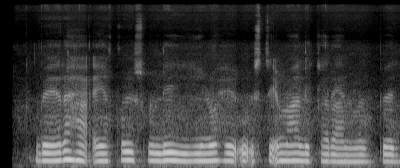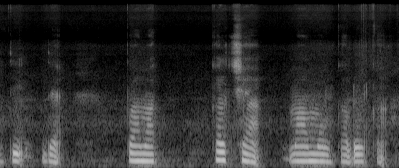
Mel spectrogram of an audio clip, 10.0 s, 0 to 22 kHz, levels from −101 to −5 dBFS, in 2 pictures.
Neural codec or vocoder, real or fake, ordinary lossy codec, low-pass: none; real; none; 19.8 kHz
